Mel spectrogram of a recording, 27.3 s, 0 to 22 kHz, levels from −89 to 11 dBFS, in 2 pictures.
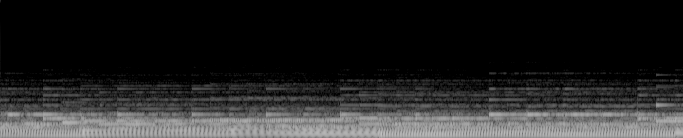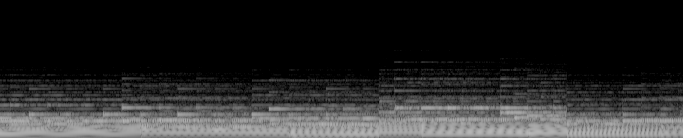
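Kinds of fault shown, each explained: Section at the wrong speed: a stretch was likely replayed against the wrong clock, running 1.4 times too fast from 21.23 to 24.98 s. Speed and pitch rise together, so the sound turns hurried and shifts up by roughly five semitones, then snaps back afterwards.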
